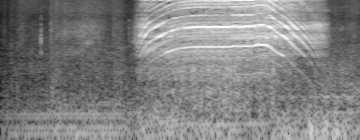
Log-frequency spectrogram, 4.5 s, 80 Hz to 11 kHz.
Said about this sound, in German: An einem stürmischen Tag im Mai arbeiten Forscher auf dem gefrorenen arktischen Ozean, 500 Meter vom Ufer entfernt. Mit einem Hohlbohrer schneiden sie Bohrkerne aus dem Packeis.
